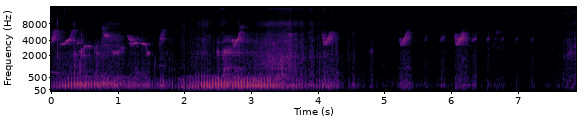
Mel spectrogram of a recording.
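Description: Small birds chirping in short, scattered high calls. For the first four seconds or so, a low rustling of handling and movement runs underneath.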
